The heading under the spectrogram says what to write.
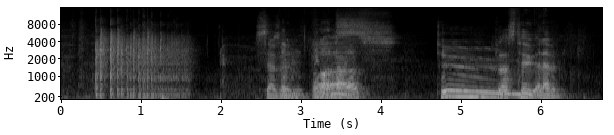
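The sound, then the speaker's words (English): A quick burst of dice clattering and rattling across a hard tabletop, about a second long, followed by people talking. “Roll it again. Don't roll it on the fucking paper.”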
